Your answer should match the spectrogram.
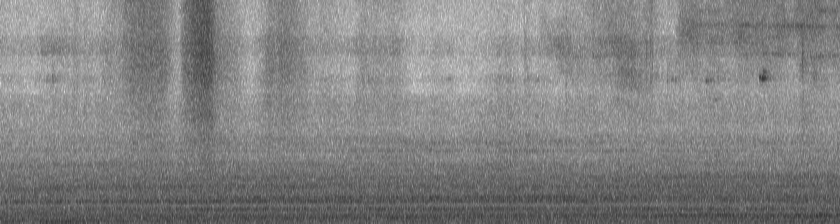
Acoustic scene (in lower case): subway train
